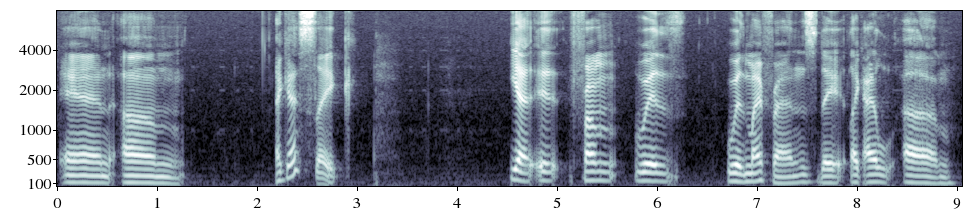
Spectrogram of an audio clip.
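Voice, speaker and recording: Young guy, visayan, talks slow and halting with a gravelly edge, searching for words. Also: medium pitch. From Philippines. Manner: soft-spoken, halting, searching for words, laughs nervously. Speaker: podcast guest. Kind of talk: personal story in casual interview.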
